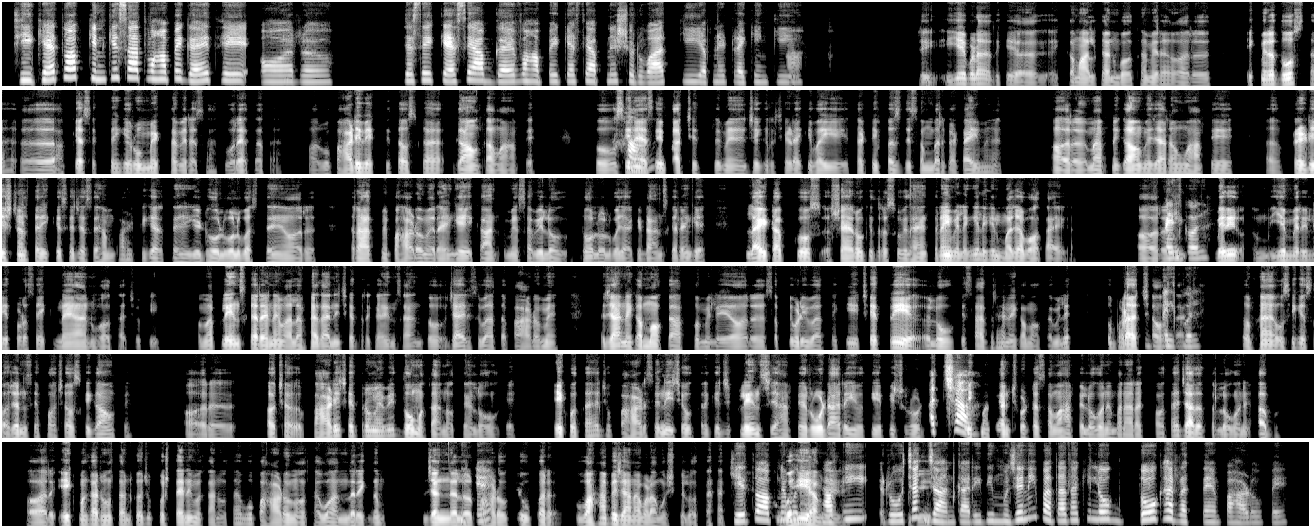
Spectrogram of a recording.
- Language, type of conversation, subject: Hindi, podcast, आपका सबसे यादगार ट्रेकिंग अनुभव कौन-सा रहा है?
- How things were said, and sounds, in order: in English: "ट्रैकिंग"; in English: "रूममेट"; in English: "थर्टी फर्स्ट"; in English: "टाइम"; in English: "ट्रेडिशनल"; in English: "पार्टी"; in English: "डांस"; in English: "लाइट"; in English: "प्लेन्स"; laughing while speaking: "मैदानी"; laughing while speaking: "मैं"; in English: "प्लेन्स"; laughing while speaking: "है"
